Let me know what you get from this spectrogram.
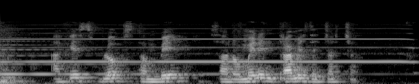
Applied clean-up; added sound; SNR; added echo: none; Wind instrument, woodwind instrument + Piano; 7 dB; none.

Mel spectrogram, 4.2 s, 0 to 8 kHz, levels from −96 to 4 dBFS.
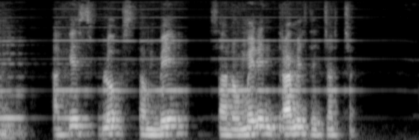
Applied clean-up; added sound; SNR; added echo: neural mask model RNNoise.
